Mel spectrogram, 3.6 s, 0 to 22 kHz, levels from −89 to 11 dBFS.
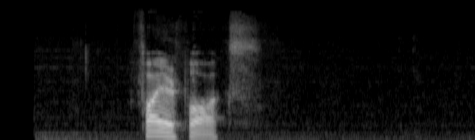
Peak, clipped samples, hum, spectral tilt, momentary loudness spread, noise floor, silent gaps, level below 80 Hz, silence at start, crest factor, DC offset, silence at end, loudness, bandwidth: -4 dBFS; under 0.1%; none; -6 dB/octave; 23 LU; -70 dBFS; none; -68 dBFS; 1.1 s; 22 dB; under 0.1%; 1.75 s; -20 LUFS; 12 kHz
